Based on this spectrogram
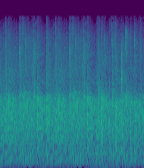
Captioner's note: audience applauds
